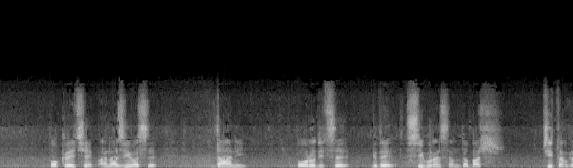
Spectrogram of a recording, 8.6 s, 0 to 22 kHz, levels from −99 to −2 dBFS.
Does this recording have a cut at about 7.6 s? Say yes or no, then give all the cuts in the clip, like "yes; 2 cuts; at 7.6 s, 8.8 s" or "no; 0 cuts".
no; 1 cut; at 1.5 s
